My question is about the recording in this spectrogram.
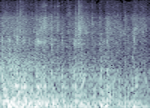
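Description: Window roller shutter being raised, a steady rattling rumble of its slats rolling up.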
